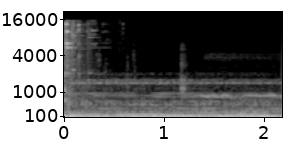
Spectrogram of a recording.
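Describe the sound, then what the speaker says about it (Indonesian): A glass bedroom window shatters after a stone is thrown at it, a single loud crash near the start that fades into a low rumbling background. "tiba-tiba jendela kamarnya ada yang melempar memakai batu, yang mengakibatkan jendela kamarnya pecah"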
